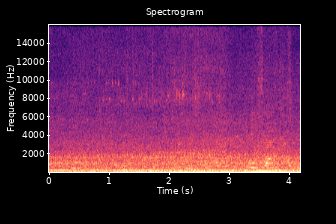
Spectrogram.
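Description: City street traffic: a vehicle engine running with a steady low hum, with scattered voices from people at pavement café tables.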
